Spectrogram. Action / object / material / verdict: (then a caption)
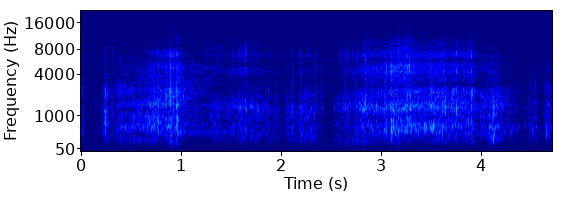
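scrape / kenaf paper tube rubbed with a thin stick / paper / none. A thin swab stick, held by fingertips, scratches and rubs inside the opening of white kenaf paper rolled into a tube around a small microphone. It makes a close, steady, papery crinkling and scratching that is bright and has almost no low end. The sound drops out briefly near the start and again around the middle.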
